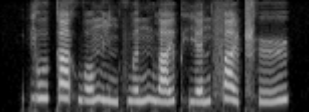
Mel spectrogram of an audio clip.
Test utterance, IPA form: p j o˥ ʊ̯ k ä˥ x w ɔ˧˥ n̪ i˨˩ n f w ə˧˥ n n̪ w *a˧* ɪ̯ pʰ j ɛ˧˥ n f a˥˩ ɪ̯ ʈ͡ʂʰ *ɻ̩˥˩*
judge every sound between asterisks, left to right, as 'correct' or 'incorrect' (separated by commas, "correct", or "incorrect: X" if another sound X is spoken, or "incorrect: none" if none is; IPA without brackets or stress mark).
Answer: incorrect: a˧˥, incorrect: ɻ̩˧˥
